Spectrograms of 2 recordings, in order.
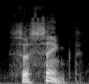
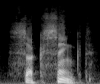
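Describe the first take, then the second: First: The double C sounds like a plain S. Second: The double C sounds like KS. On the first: The speaker calls it wrong. "the beastly mispronunciation" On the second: The speaker calls it right. "pronounce the double C like KS"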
